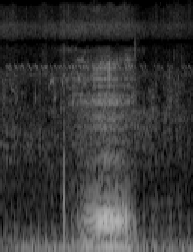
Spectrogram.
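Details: Tame cow giving a short, low, smooth moo lasting under a second, rising and falling in loudness, over quiet outdoor background noise.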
